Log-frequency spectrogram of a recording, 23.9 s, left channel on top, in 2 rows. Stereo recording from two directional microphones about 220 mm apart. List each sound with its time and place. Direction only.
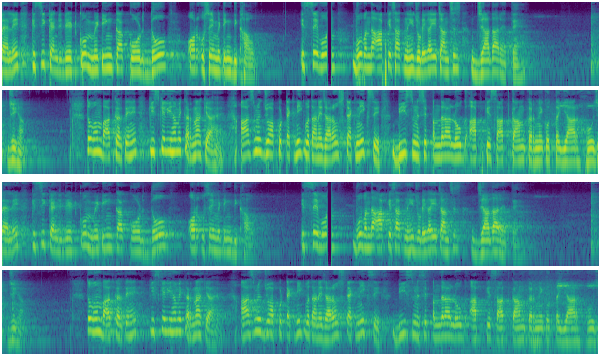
0.0 s speech: 20° left (ahead or behind)
6.0 s speech: 25° left (ahead or behind)
12.0 s speech: 30° left (ahead or behind)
